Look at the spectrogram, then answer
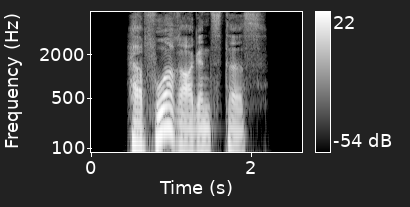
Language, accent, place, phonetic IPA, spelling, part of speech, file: German, Germany, Berlin, [hɛɐ̯ˈfoːɐ̯ˌʁaːɡn̩t͡stəs], hervorragendstes, adjective, De-hervorragendstes.ogg
- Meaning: strong/mixed nominative/accusative neuter singular superlative degree of hervorragend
